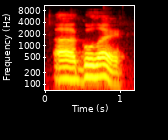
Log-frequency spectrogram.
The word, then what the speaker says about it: Goullet: how do you say your last name Oscar Goulet ask a blue lake also cool a also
